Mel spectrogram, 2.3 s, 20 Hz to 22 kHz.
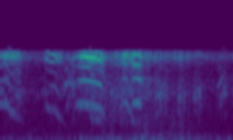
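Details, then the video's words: Over 20 noisy friarbirds at a bare bush pond among flowering Grey Box eucalypts in autumn 2015 give an overlapping chorus of harsh, nasal, cackling calls, many sliding downward, with several calling at once. "Noisy Friarbirds in big numbers"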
